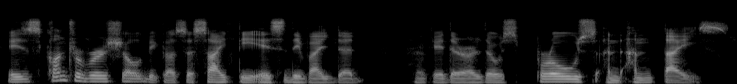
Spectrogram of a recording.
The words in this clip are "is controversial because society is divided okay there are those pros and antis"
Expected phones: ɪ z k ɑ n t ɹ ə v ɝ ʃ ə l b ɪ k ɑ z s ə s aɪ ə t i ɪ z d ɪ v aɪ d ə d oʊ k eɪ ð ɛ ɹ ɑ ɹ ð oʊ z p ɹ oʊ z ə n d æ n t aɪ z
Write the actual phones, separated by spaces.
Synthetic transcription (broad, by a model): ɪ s k ɑ n t ɹ ə v ɝ ʃ ə l b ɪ k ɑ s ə s aɪ t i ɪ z d ɪ v aɪ d ə d oʊ k eɪ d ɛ ɹ ɑ ɹ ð oʊ s p ɹ oʊ s ə n d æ n t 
